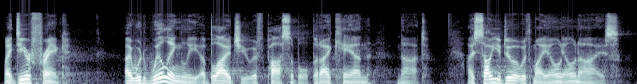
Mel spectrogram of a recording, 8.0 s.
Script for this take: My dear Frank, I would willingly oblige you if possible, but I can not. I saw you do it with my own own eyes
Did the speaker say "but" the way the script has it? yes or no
yes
